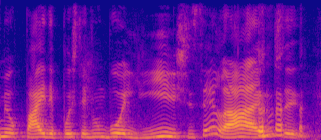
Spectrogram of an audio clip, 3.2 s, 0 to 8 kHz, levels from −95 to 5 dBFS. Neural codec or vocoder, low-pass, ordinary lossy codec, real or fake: none; none; none; real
